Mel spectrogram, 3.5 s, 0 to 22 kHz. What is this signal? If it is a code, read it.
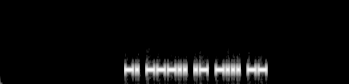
Morse code, heard as a keyed tone, about 46 wpm, 700 Hz. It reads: N8ABM
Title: USA Call Signs - 2x Character Spacing - 45wpm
